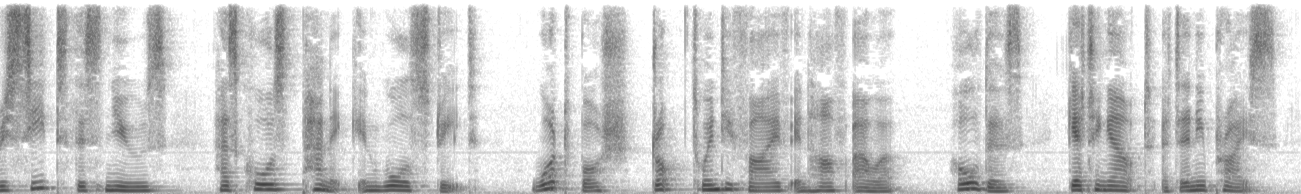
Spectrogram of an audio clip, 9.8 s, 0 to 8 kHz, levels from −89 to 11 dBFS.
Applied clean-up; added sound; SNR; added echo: none; none; none; none.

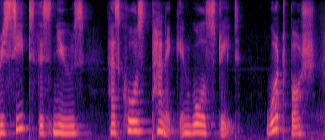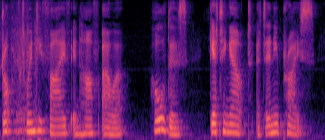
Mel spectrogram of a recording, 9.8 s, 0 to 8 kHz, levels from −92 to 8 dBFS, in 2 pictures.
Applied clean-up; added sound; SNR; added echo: neural separator model SepFormer DNS4.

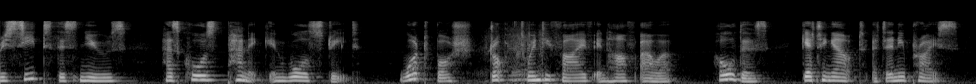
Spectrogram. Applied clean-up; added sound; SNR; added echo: none; Squeak; 16 dB; none.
